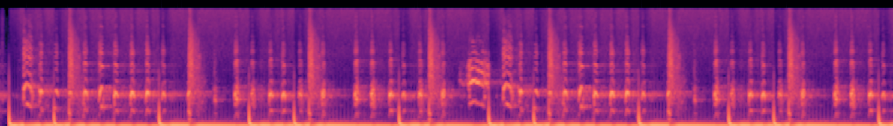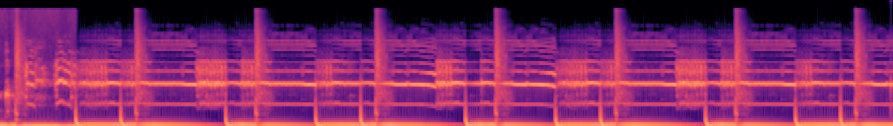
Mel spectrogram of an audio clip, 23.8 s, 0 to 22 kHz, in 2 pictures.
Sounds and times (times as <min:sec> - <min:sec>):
Music: 0:00.0 - 0:23.8.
